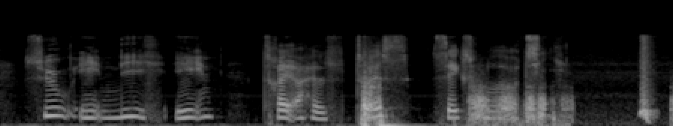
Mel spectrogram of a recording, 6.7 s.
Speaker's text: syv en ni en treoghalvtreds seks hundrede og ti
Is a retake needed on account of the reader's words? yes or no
no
